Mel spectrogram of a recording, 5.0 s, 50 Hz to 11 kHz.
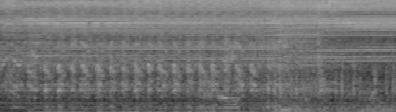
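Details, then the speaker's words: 1993 Jeep Cherokee 4.0 High Output, sat 15 years, no fuel in it: sprayed with ether, it catches and runs unevenly for a few seconds, then fades. It is starved of fuel. "and she runs need fuel just needs fuel all right not good that it sounded good yeah it sounded smooth it did"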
